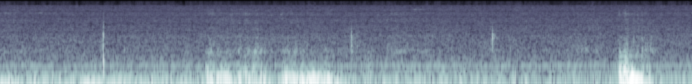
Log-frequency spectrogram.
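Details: Quiet, low rumbling snores, irregular and faint against room noise, from a sleeping Shih Tzu.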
